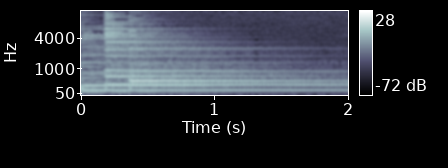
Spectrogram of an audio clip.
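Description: Acoustic guitar with a capo on the fourth fret, a D minor 6th chord shape picked string by string from low to high. The top strings come in a few tenths of a second in, and then the chord rings on and slowly fades.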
